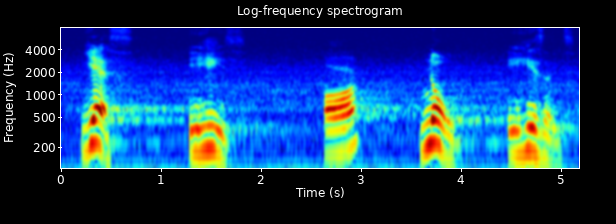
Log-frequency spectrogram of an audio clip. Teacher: The response takes a falling tone.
